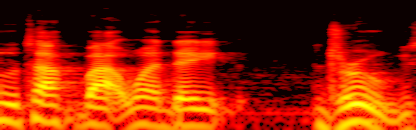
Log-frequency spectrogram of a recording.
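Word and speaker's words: Dreaux: How you spell it? D-R-E-A-U-X. Oh, okay. Drew. Like Yeah, the like the New Louisiana Orleans. folk. Yeah, okay. Louisiana way to spell stuff.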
